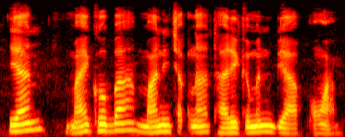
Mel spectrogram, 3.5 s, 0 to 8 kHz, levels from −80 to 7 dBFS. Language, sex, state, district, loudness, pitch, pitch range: Garo, male, Meghalaya, South Garo Hills, -18 LUFS, 120 Hz, 115-140 Hz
